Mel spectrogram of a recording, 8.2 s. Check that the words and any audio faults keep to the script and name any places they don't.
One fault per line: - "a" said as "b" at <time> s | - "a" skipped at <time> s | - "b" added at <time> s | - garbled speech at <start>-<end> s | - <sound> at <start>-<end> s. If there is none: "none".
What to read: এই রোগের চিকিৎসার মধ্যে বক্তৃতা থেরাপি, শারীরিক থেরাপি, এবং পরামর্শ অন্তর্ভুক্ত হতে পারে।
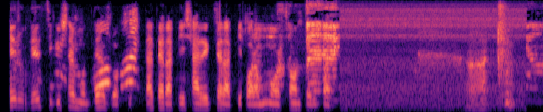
- "এবং" skipped at 3.6 s
- "হতে" skipped at 4.9 s
- sneeze at 6.2-7.8 s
